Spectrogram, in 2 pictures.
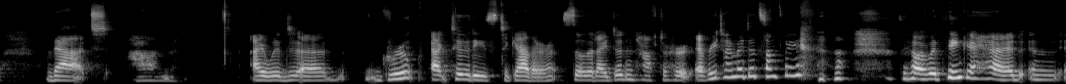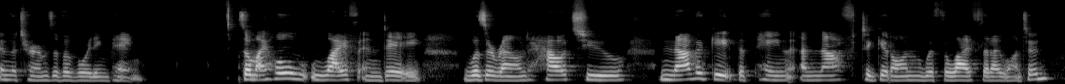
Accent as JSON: {"language": "English", "region": "West Texas", "country": "United States", "tie": "born or raised there", "said": "We grew up in West Texas, and we would drive 30 miles to the nearest grocery store."}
